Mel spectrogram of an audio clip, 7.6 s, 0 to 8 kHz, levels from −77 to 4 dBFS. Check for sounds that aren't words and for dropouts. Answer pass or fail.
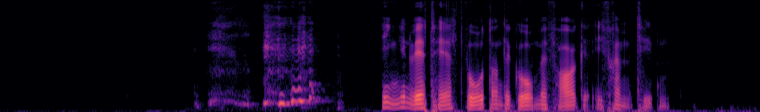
fail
